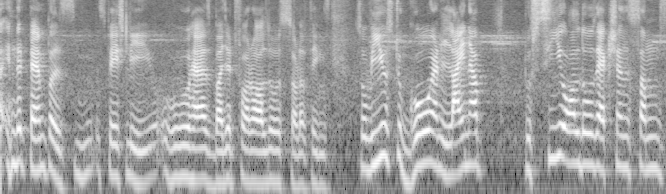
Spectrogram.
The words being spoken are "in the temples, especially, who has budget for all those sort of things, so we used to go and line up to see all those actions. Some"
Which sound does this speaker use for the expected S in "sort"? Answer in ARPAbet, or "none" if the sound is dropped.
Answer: S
